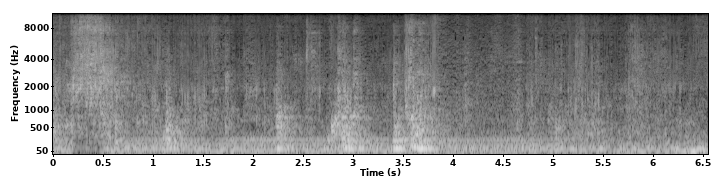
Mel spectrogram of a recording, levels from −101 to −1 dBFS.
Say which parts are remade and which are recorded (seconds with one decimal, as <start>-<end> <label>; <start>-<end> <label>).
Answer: 0.0-3.9 remade; 3.9-4.7 recorded; 4.7-6.6 remade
